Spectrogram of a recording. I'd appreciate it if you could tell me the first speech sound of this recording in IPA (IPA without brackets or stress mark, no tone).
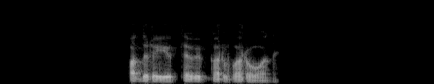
p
